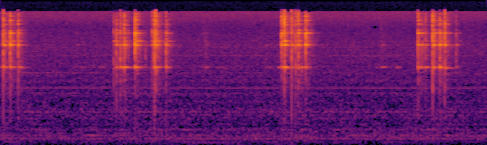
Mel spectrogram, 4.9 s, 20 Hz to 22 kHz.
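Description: A colorful glass bottle is tapped with long silver acrylic nails. Four short bursts of quick, bright clinking taps ring briefly around 3.3 kHz, with a quiet steady hiss between them.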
